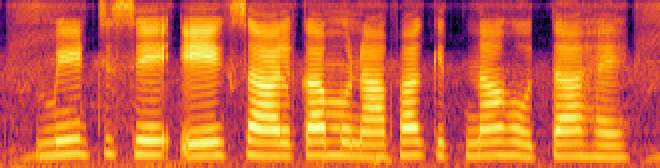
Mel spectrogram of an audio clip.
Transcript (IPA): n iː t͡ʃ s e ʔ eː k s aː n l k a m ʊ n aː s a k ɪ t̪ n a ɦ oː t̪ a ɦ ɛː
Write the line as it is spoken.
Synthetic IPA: m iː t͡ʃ s e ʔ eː k s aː l k a m ʊ n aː f a k ɪ t̪ n a ɦ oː t̪ a ɦ ɛː

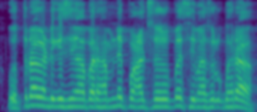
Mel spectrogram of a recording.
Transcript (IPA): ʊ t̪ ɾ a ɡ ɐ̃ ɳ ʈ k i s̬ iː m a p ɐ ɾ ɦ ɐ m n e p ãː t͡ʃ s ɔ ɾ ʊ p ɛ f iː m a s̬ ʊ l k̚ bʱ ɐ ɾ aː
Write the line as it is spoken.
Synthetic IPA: ʊ t̪ ɾ a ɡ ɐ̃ ɳ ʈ k i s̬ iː m a p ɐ ɾ ɦ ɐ m n e p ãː t͡ʃ s ɔ ɾ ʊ p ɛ s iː m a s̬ ʊ l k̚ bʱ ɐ ɾ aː

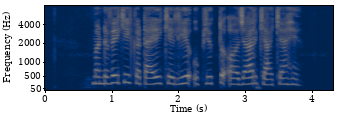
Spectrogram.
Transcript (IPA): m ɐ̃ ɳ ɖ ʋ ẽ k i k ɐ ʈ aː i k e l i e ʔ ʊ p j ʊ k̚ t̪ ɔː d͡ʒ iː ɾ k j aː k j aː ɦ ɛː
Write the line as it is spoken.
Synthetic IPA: m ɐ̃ ɳ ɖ ʋ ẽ k i k ɐ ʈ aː i k e l i e ʔ ʊ p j ʊ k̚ t̪ ɔː d͡ʒ aː ɾ k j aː k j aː ɦ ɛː

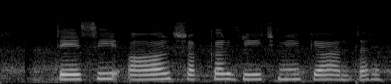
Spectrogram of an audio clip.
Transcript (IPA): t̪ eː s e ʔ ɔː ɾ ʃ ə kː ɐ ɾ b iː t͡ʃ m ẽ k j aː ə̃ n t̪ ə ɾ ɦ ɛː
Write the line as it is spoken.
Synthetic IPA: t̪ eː s i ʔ ɔː ɾ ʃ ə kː ə ɾ b iː t͡ʃ m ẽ k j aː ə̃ n t̪ ə ɾ ɦ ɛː

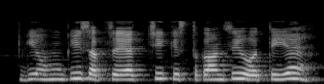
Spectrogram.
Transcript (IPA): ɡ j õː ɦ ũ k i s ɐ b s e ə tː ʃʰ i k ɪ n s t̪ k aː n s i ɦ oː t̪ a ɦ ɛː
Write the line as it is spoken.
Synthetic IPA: ɡ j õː ɦ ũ k i s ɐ b s e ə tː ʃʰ i k ɪ s t̪ k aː n s i ɦ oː t̪ i ɦ ɛː

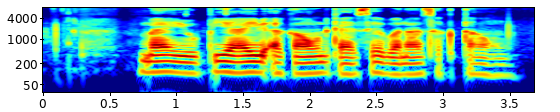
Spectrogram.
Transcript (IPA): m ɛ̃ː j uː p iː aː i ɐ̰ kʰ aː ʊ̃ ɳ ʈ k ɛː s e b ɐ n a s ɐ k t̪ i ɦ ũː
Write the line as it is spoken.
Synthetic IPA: m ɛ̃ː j uː p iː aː i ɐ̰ k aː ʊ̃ ɳ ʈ k ɛː s e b ɐ n a s ɐ k t̪ a ɦ ũː

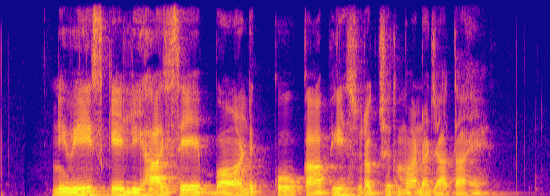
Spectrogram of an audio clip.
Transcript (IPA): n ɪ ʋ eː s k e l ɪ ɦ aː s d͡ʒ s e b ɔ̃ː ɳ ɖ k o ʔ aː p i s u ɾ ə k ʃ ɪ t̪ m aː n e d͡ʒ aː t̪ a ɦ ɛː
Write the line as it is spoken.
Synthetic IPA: n ɪ ʋ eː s k e l ɪ ɦ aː d͡ʒ s e b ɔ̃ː ɳ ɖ k o k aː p i s ʊ ɾ ə k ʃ ɪ t̪ m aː n a d͡ʒ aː t̪ a ɦ ɛː

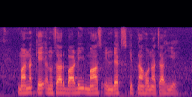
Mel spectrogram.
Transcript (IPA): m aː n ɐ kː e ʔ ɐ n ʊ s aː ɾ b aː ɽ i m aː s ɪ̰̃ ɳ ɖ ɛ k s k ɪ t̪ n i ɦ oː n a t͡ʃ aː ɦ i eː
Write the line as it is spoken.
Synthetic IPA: m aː n ə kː e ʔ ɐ n ʊ s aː ɾ b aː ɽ i m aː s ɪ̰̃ ɳ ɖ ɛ k s k ɪ t̪ n a ɦ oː n a t͡ʃ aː ɦ i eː

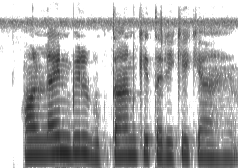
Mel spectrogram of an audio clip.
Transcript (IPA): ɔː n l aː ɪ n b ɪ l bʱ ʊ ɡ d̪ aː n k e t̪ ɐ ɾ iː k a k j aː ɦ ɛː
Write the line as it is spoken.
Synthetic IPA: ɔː n l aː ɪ n b ɪ l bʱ ʊ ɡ t̪ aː n k e t̪ ɐ ɾ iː k e k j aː ɦ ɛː

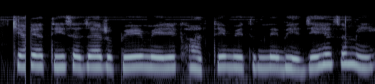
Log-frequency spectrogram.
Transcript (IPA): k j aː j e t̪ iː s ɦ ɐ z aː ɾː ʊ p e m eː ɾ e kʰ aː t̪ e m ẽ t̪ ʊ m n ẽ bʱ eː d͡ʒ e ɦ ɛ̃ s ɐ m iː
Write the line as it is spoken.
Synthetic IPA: k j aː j a t̪ iː s ɦ ɐ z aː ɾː ʊ p e m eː ɾ e kʰ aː t̪ e m ẽ t̪ ʊ m n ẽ bʱ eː d͡ʒ e ɦ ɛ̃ s ɐ m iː

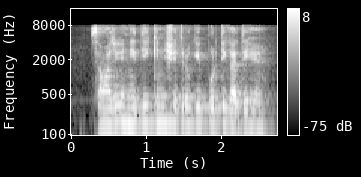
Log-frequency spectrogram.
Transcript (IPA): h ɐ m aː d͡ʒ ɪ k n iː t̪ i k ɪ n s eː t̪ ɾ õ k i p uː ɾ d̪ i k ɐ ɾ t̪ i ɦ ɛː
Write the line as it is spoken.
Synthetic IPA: s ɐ m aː d͡ʒ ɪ k n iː t̪ i k ɪ n ʃ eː t̪ ɾ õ k i p uː ɾ t̪ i k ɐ ɾ t̪ i ɦ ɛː

